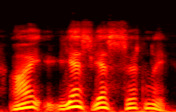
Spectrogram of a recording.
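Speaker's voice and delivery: eager blushing cry. A narrator's reading. Boy accepting a dangerous mission, eager crying out. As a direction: jump at the chance, nearly in tears. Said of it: "cried Petya, blushing almost to tears".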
